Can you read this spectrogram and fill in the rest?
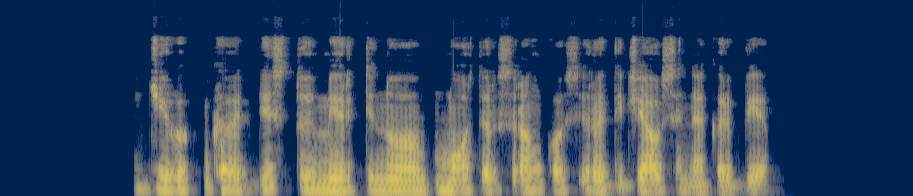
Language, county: Lithuanian, Vilnius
